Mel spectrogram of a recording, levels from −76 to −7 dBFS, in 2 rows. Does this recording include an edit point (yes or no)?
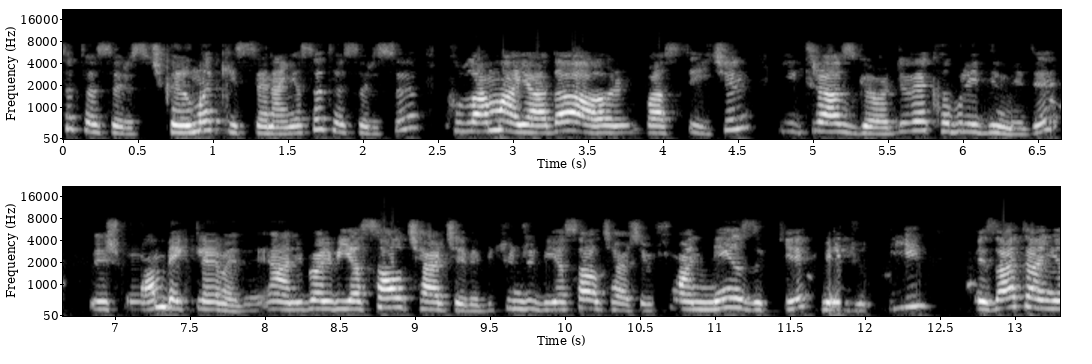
yes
